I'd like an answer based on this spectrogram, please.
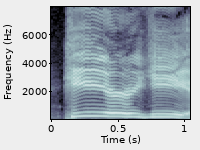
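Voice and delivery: high ringing town crier cry; town crier call. Pretend. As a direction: proclaim it to the whole square. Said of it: "what those town criers or whatever said".

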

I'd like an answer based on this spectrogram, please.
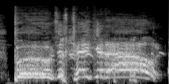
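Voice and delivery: boo like an angry fan; heckling crowd. Pretend. Acting booing crowd in stands.

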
